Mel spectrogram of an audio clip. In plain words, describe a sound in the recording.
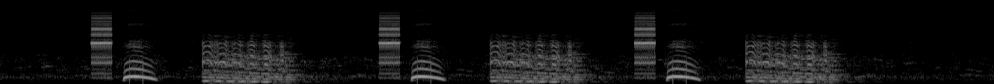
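An electronic game buzzer sounds a quick wrong-answer jingle several times.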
